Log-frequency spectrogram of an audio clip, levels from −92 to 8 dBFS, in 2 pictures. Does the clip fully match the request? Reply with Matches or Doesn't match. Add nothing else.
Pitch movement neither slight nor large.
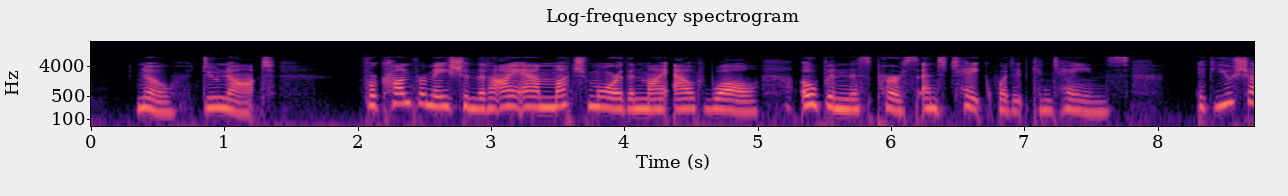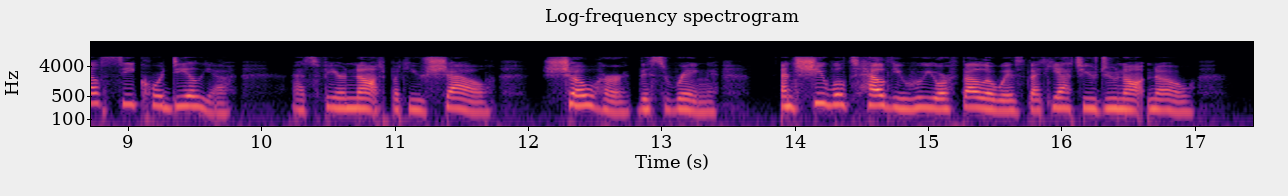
Matches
